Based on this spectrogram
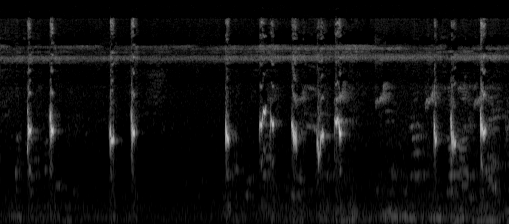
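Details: Lure song of a sooty-headed bulbul, played to coax a kept bird into daily song: short, scattered whistled notes in pairs and small clusters separated by silent gaps, with a faint steady high hiss and soft low rumbling toward the end.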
